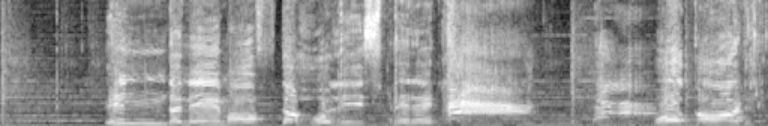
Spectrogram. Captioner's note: Screaming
